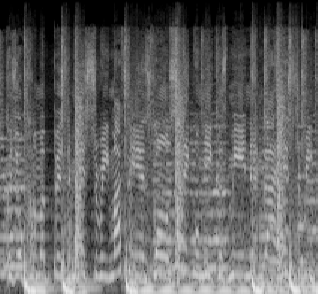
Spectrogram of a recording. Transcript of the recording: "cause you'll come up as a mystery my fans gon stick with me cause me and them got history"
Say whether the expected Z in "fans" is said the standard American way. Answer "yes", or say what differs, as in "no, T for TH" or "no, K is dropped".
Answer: yes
